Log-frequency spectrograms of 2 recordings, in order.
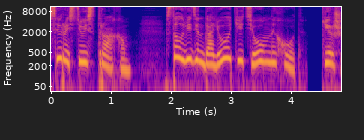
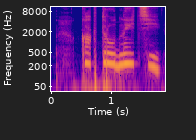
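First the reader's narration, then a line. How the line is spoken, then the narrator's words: Whisper. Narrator (Russian): шептала Елисавета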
